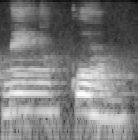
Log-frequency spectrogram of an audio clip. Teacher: Contohnya minkum tidak boleh dibaca minkum tetapi dibaca minkum karena suara nun sukun bersambung dengan kaf serta mendengung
